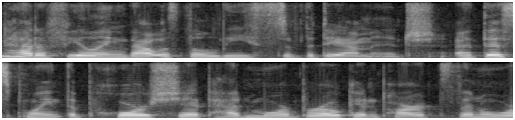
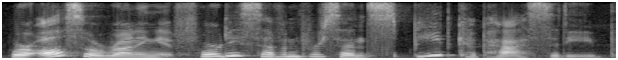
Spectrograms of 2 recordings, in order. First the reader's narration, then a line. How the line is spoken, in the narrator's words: Bro added cheerfully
